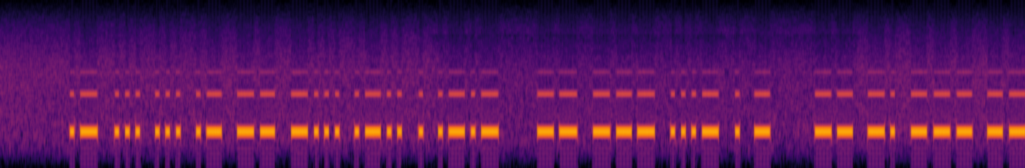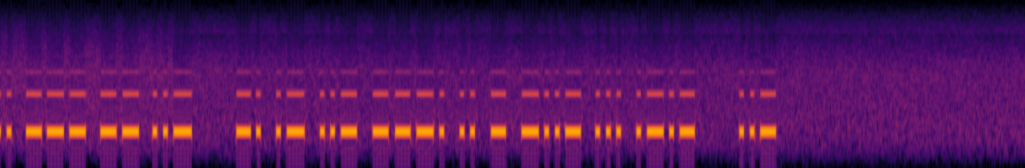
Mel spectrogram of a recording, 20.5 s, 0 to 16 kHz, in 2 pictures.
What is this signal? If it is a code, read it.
Morse code (Russian alphabet), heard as a keyed tone, hand-sent with a bug key, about 23 wpm, 710 Hz. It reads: АССАМБЛЕЯ МОЖЕТ МНОГОМУ НАУЧИТЬСЯ У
